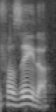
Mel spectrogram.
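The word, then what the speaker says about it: فضيلة: You're thinking of fadila, which you pronounce in Urdu, obviously, fazila, okay?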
